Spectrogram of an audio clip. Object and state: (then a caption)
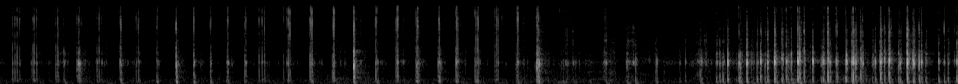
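Plastic Blu-ray case. Long nails tap rapidly on a small, hollow blue plastic Hunger Games Blu-ray case, moving across its front, spine and back. Dozens of short, sharp clicks with a hollow mid-pitched ring come in a steady rhythm, then turn denser and louder as quick scratching joins the tapping near the end.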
